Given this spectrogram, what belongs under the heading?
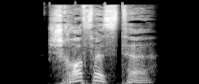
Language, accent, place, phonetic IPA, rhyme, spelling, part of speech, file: German, Germany, Berlin, [ˈʃʁɪltət], -ɪltət, schrilltet, verb, De-schrilltet.ogg
- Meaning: inflection of schrillen: 1. second-person plural preterite 2. second-person plural subjunctive II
